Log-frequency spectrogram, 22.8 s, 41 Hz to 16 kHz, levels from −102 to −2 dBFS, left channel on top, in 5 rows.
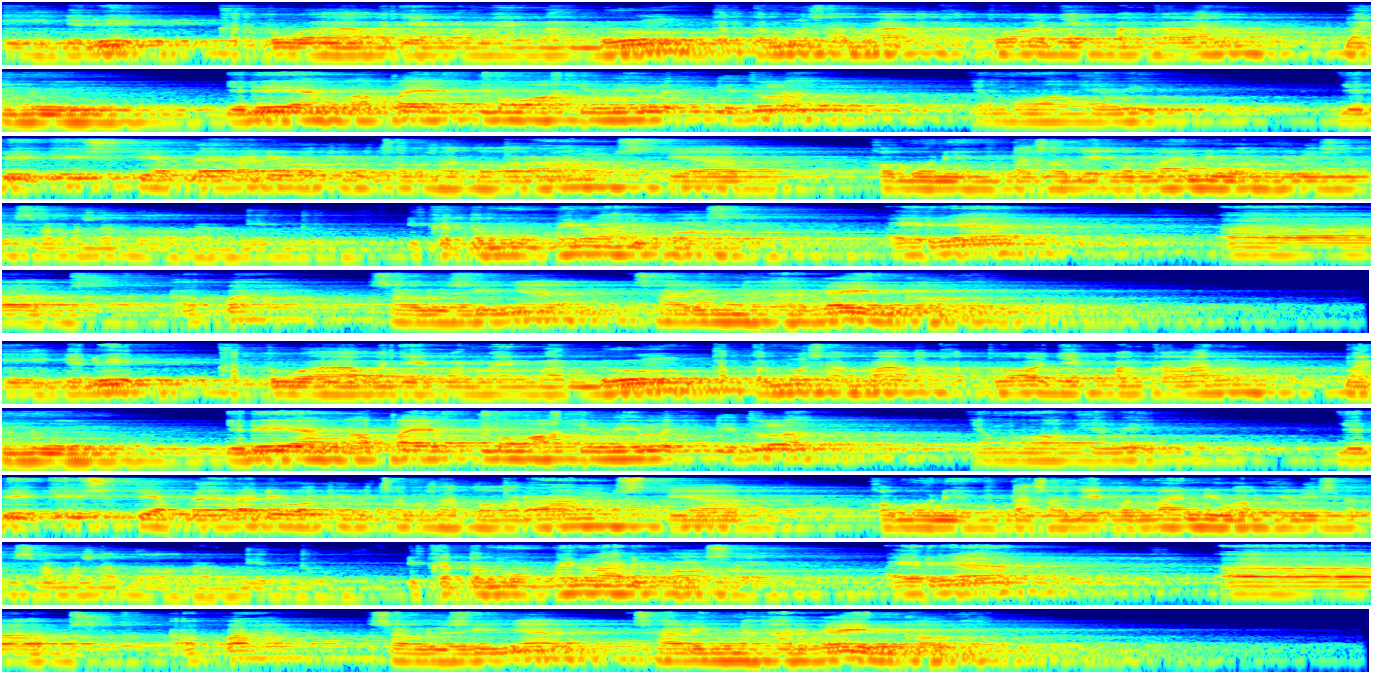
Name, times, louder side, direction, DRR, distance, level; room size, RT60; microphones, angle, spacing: voice 1, 0.0-4.2 4.5-7.5 7.8-8.6 9.0-11.8 12.0-16.3 16.6-17.3 17.7-21.6, right 1 dB, 30° right, 2 dB, 2.4 m, -23 dB
25.5 x 18.5 x 7.7 m, 2.2 s
head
